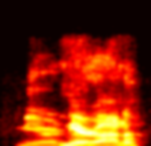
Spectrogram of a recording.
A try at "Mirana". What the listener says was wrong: Mirana. Wow, wrong syllable in the wrong place. Mirana.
